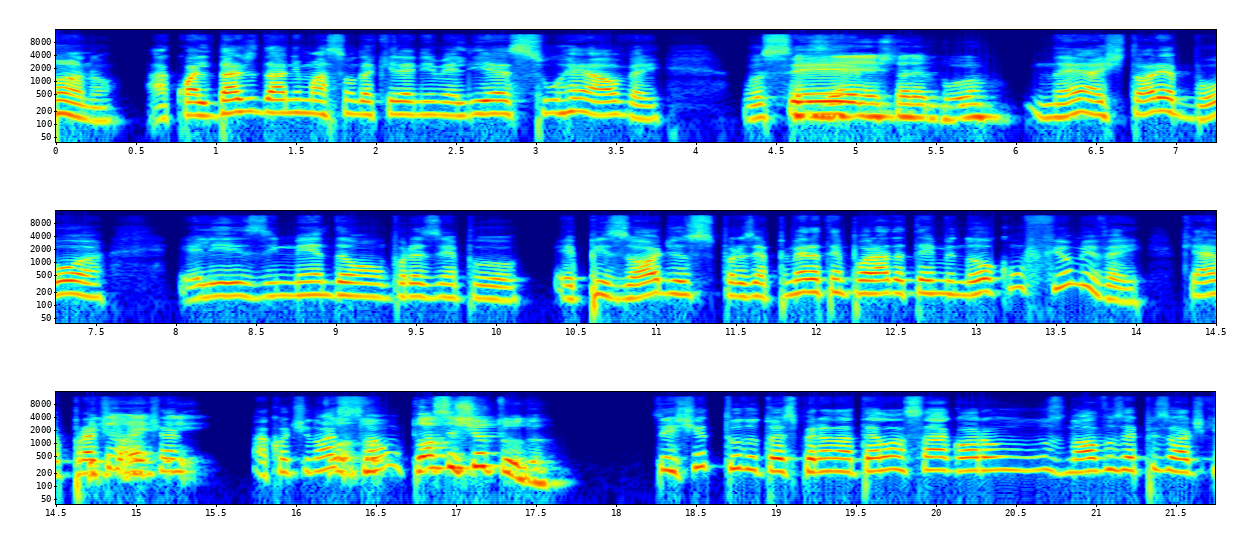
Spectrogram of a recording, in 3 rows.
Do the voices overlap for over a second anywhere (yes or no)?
no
